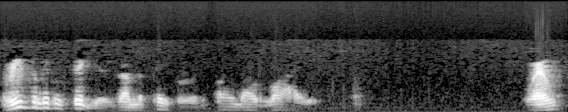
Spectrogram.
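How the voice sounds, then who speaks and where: Husky, pushy scheming prospector. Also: male voice, fairly low pitch, very animated, unhurried, exaggerated voice. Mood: defensive, persuasive. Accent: American. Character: slick, pushy, ambitious broke prospector with scheming confidence. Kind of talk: 1940s radio acting. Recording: tinny narrow-band 1940s radio recording.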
